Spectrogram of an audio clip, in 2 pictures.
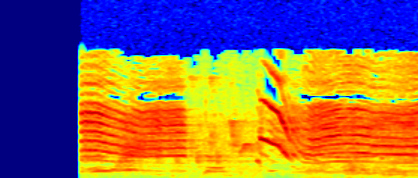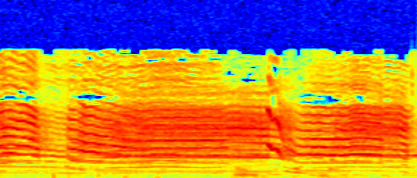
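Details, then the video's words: Otters screaming together at the Berlin Zoo, a nonstop chorus of shrill, piercing squeals that rise and fall and overlap for the whole stretch, with no gaps of quiet. "screaming otter / schreiende Otter"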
